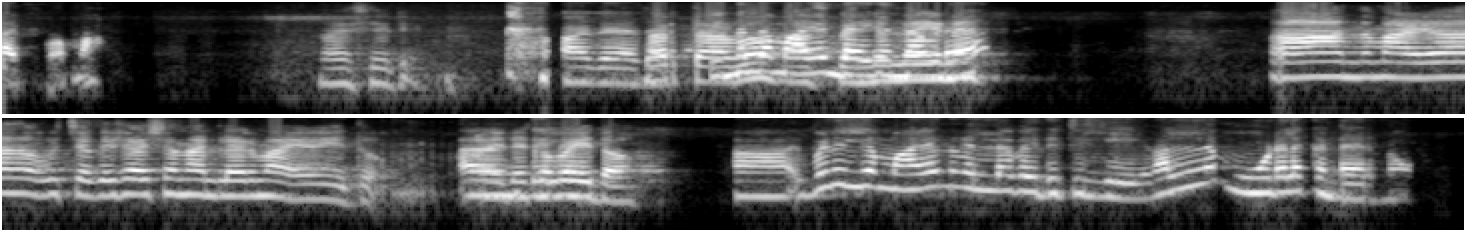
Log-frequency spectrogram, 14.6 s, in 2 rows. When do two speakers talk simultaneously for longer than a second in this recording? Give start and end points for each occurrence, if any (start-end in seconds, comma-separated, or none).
3.2-4.8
